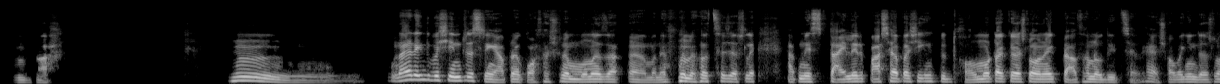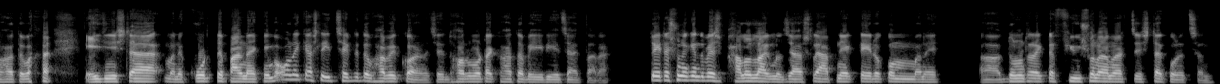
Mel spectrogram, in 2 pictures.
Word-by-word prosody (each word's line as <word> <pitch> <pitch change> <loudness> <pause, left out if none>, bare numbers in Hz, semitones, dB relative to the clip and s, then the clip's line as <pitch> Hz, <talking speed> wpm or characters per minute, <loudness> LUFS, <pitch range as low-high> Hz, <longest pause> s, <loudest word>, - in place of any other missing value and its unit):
উম 105 0 -9
বাহ! - - -5 1.8
হুম। 170 -7 +2 1.2
না, - - 0
এটা 215 - +5
কিন্তু 215 -1 -3
বেশ 195 - +1
ইন্টারেস্টিং, 170 -6 +2
আপনার 120 +1 -1
কথা 105 +4 -4
শুনে 140 -3 +1
মনে 120 +1 +4
যা, 120 - +2
অ্যা 120 - -1
মানে 110 +1 -4 0.2
মনে 145 -4 +4
হচ্ছে 135 +2 -2
যে, - - 0
আসলে 130 +1 -2 0.4
আপনি 135 -1 0
স্টাইল 115 -1 0
এর 140 - -2
পাশাপাশি 140 +3 +1
কিন্তু 140 -2 -5
ধর্মটাকে 130 +5 +1
আসলে 130 - 0
অনেক 120 0 +2
প্রাধান্য 120 +4 0
দিচ্ছেন। 110 -2 -8
হ্যাঁ? - - -6
সবাই 110 +1 -4
কিন্তু 115 -1 -2
আসলে 120 +2 -6
হয়তোবা 120 -1 0 0.6
এই 125 - +5
জিনিসটা, 135 +1 +3 0.4
মানে 120 -1 -1
করতে 145 +1 +2
পারে 135 0 +6
না, - - +5
কিংবা 145 +2 +1
অনেকে 220 -1 -1
আসলে - - -1
ইচ্ছাকৃতভাবে 160 -4 0
করে - - +2
না 105 - -9
যে, 120 - -4
ধর্মটাকে 130 0 0
হয়তোবা 125 -1 -2
এড়িয়ে 115 0 -3
যায় 110 -2 -5
তারা। 90 -2 -11 0.4
তো - - -36
এটা 195 0 +2
শুনে 200 -2 +5
কিন্তু 185 -1 +3
বেশ 170 - +4
ভালো 145 +1 +3
লাগলো 130 -3 +3
যে, - - +2
আসলে - - -1
আপনি 125 +3 -4
একটা 130 - -5
এরকম 130 +1 -1 0.2
মানে, 115 0 -3 0.5
আ - - -9 0.2
দোনোটার 140 0 +2
একটা 140 +1 -1
ফিউশন 145 +1 +1
আনার 130 -1 +2
চেষ্টা 125 -1 -1
করেছেন। 100 -3 -6
130 Hz, 175 wpm, -22 LUFS, 120-145 Hz, 1.8 s, পারে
